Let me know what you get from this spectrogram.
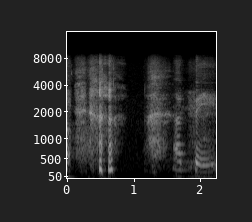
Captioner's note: laugh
